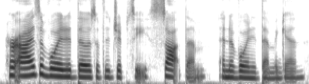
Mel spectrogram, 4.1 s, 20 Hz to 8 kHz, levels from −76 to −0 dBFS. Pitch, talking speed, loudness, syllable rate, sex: 195 Hz, 190 wpm, -20 LUFS, 5.4 syllables/s, female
